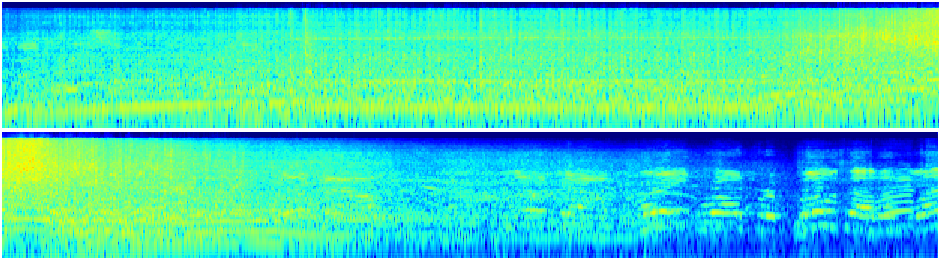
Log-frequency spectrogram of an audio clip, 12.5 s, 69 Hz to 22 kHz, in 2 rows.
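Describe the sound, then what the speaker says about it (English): Turbocharged 1993 Chevy drag race car at a no-prep event roaring loud and close as it launches, a sustained engine howl with rising and shifting pitch that fades after about nine seconds into crowd noise, with a commentator talking over it. "So the 565, a turbo car for that 93 Chevy."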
